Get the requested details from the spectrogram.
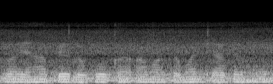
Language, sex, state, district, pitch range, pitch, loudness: Hindi, male, Chhattisgarh, Raipur, 100-120 Hz, 115 Hz, -15 LUFS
